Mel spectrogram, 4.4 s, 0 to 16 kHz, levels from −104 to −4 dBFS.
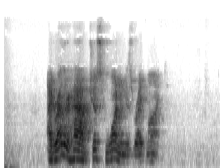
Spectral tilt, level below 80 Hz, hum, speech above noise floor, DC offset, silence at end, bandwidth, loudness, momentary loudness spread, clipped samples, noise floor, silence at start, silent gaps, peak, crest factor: -6 dB/octave; -62 dBFS; none; 50 dB; under 0.1%; 1.25 s; 9.8 kHz; -20 LUFS; 15 LU; under 0.1%; -70 dBFS; 0.1 s; none; -4 dBFS; 18 dB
